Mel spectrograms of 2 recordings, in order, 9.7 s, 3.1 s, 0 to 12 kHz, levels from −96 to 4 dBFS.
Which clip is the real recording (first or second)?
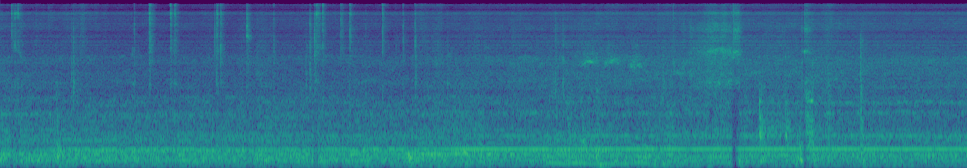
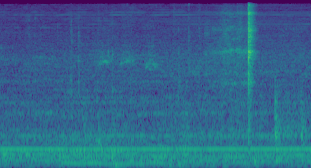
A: second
